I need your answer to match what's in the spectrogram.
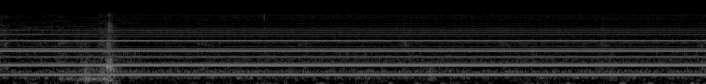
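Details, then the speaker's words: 1995 Mercedes C36 AMG non-ASR throttle body bench-tested under power after a wiring repair. Steady, clean high electric buzz with no rattle or chatter. This is the normal sound of a healthy throttle body motor. "so here we have here we have a nice helm it's like a buzzing sound kind of which is"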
